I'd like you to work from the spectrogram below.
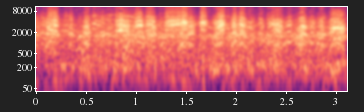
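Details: Gulls on an ice-covered lake, many birds crying at once: harsh, high squealing calls overlap continuously in a dense chorus, with no music or talking.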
